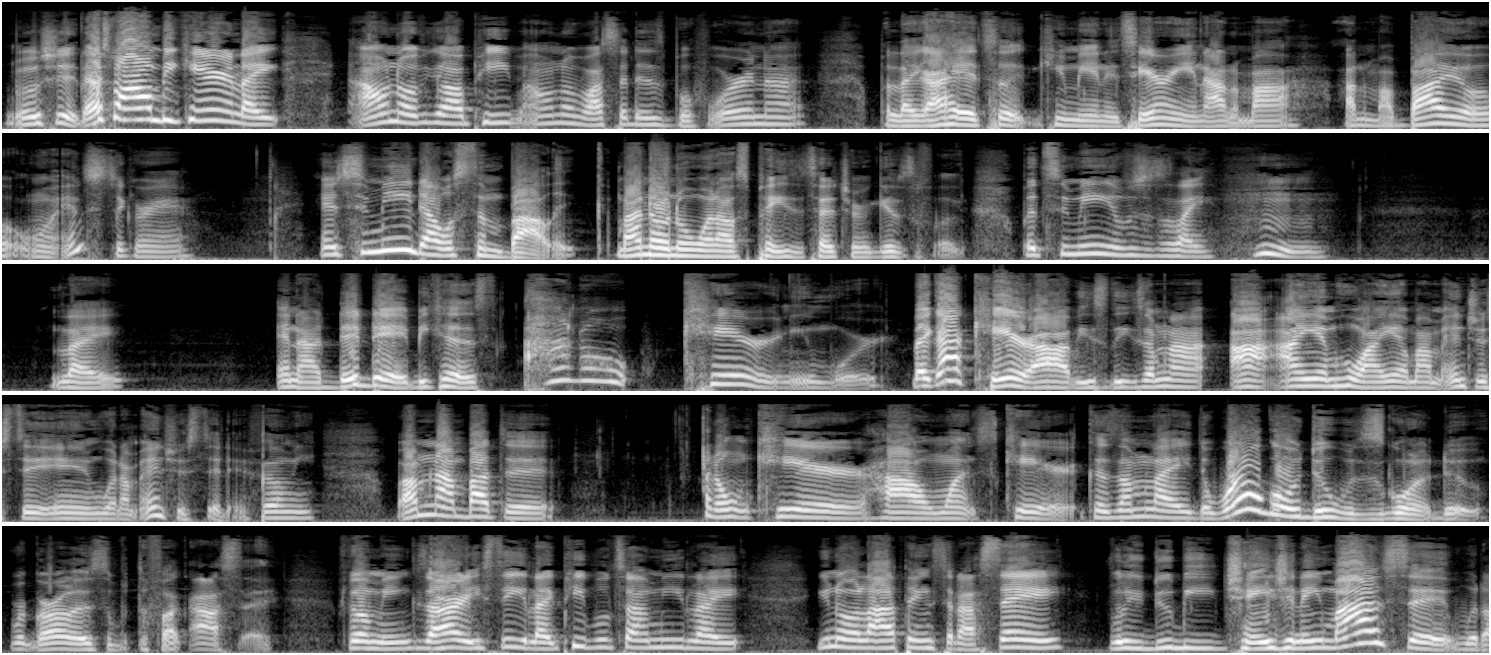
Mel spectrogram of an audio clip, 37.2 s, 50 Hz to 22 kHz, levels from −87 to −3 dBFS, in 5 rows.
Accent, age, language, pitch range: American, 10-29, English, 175-235 Hz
